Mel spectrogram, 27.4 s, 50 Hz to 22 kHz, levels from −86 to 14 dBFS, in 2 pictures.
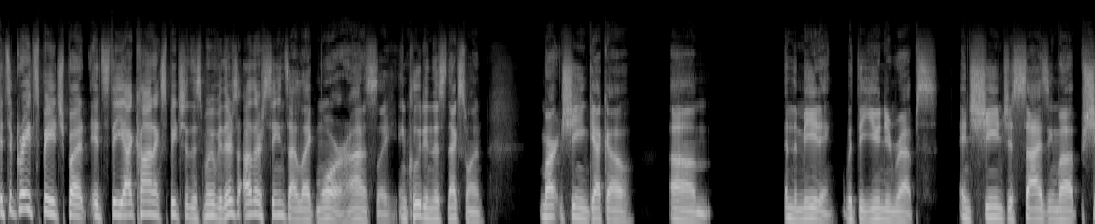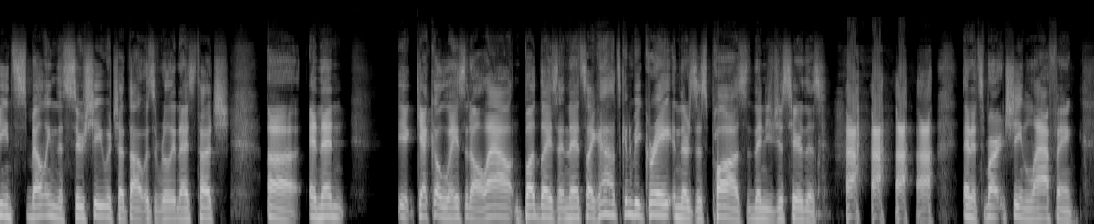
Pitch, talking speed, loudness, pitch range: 140 Hz, 200 wpm, -17 LUFS, 130-160 Hz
